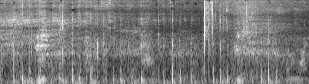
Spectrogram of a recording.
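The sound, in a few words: horse hooves thudding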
